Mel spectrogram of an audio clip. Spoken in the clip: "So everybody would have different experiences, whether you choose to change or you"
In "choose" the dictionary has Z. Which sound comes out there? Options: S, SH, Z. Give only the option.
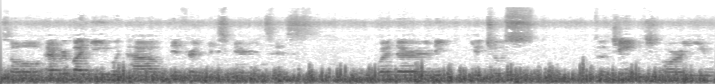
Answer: S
